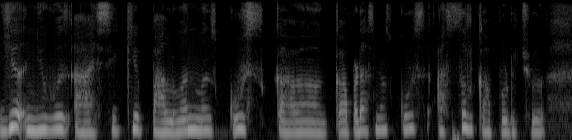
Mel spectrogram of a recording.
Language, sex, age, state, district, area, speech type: Kashmiri, female, 45-60, Jammu and Kashmir, Budgam, rural, spontaneous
